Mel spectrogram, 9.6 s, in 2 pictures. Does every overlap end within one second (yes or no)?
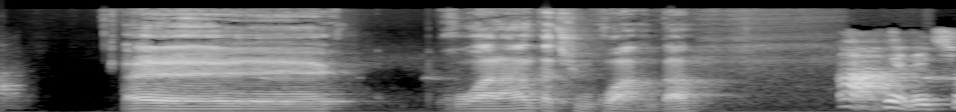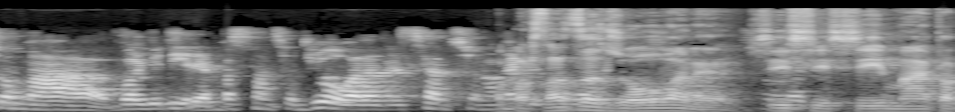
no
